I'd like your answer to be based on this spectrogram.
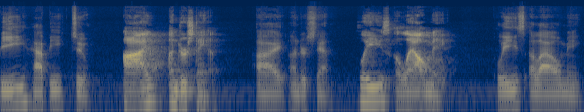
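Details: Adult man speaking; aphasia.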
